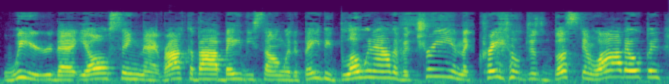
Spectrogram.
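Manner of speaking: a hint of a sassy Southern mama; lightly voiced Southern advice. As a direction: lay down down-home advice. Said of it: "some good old Southern advice".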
